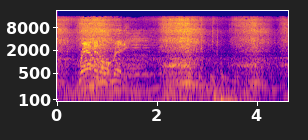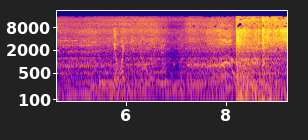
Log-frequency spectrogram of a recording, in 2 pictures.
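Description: A car engine roars as a car speeds along.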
